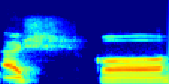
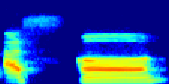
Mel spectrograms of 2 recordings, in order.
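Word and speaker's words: الْأَشْقَى: Nah, ini hati-hati ini shin di sini nih. Ini banyak juga saya kesalahan yang saya dengar dari beberapa mahasiswa ketika membaca atau menyetorkan surat ini dibaca dengan sin illal asqa. Perhatikan, ini shin. Berarti apa? Illal ashqa.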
